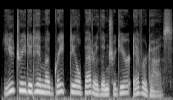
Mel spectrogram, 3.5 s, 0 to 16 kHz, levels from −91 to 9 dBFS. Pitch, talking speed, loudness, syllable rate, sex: 185 Hz, 190 wpm, -15 LUFS, 4.6 syllables/s, female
